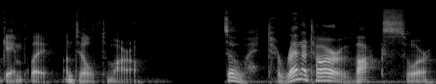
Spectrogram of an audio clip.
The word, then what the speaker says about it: Vox: So, Tyrannitar Vox or maybe Tyranitar Wokes if we're using Latin pronunciation because trivia of the day. Wokes is the Latin word that means voice.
